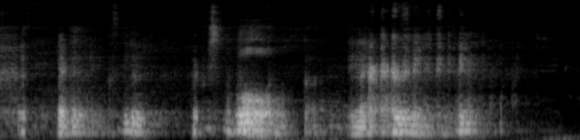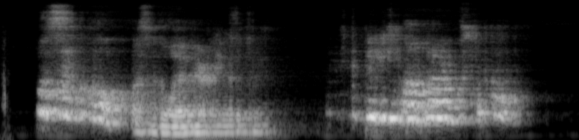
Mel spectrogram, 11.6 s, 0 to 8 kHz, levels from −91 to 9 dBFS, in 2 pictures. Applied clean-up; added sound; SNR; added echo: neural mask model DeepFilterNet 3.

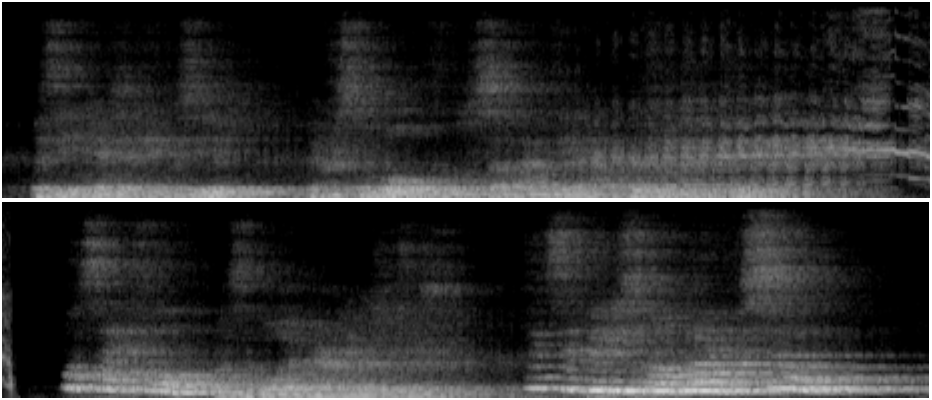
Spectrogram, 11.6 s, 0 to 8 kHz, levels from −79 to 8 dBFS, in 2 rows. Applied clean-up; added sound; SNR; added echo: neural separator model SepFormer DNS4.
